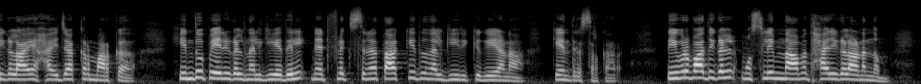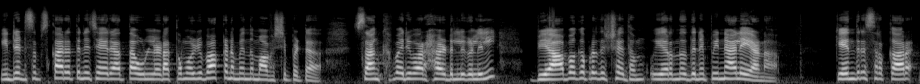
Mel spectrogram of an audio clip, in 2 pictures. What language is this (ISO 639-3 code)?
mal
